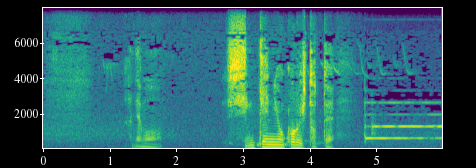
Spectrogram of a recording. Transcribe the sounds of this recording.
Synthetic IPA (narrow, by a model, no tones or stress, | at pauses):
ad̪e̞mo̞ | ɕĩŋkẽ̞ɲ̟ːio̞ko̞ɾɯ̟çi̥t̪o̞t̪ːe̞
